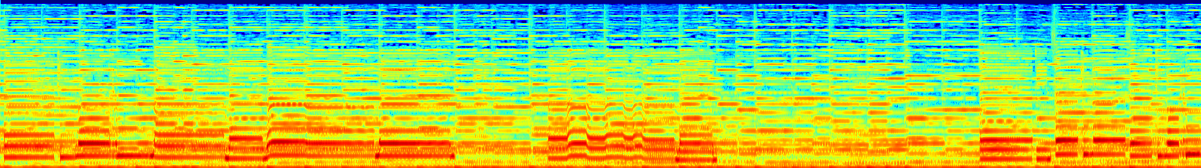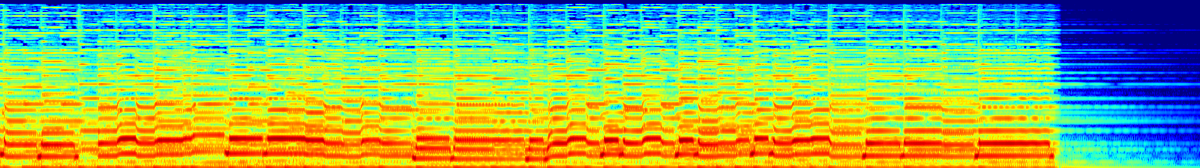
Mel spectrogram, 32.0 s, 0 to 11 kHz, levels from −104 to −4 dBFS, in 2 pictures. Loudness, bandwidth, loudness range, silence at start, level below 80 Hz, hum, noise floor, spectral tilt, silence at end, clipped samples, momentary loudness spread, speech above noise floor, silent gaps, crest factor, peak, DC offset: -14 LUFS; 10.5 kHz; 5 LU; 0 s; -40 dBFS; none; -64 dBFS; -5 dB/octave; 0 s; under 0.1%; 9 LU; 52 dB; none; 14 dB; 0 dBFS; 6%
